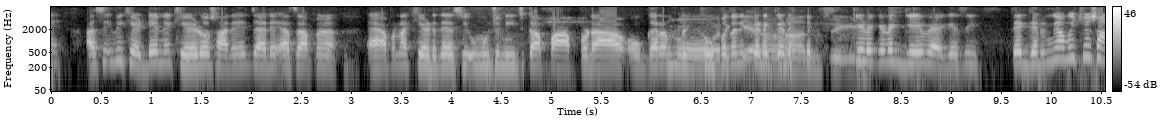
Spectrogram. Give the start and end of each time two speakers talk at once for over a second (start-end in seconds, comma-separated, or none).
6.2-8.1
